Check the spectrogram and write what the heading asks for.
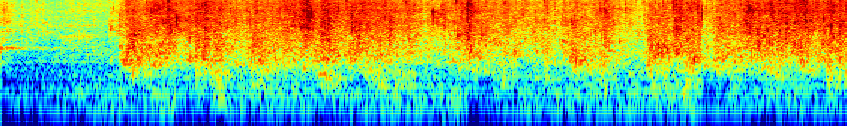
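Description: Swimming-pool water splashing and sloshing as people swim and move about in it, picking up about a second in and continuing busily.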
